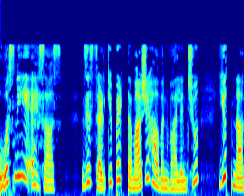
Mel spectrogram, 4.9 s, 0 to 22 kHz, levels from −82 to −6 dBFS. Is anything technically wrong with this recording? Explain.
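Yes. Throughout the speech the sound is dull and watery, with a swirling, metallic quality on s sounds and softened consonant attacks. Nothing is present above about 8.3 kHz. This is likely MP3 compression. Short of bits, the encoder drops the treble at a fixed cut-off and zeroes weak frequency lines that flicker on and off between frames, which produces the swirl. The damage is plainly audible and points to a low bitrate of around 32 kbps.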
